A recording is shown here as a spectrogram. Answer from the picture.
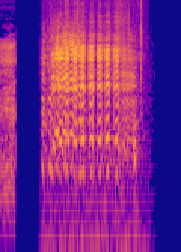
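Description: A goat bleating: one long, quavering call of about a second and a half.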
